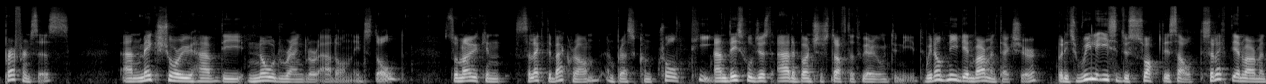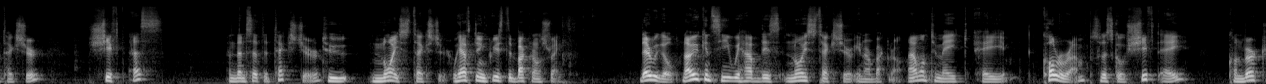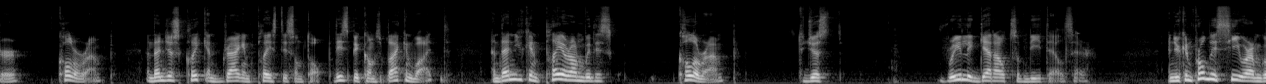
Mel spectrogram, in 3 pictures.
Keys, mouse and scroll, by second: 4.0 click, 4.5 click, 7.0 ctrl+t, 7.1 click, 7.1 g, 7.5 g, 7.9 middle click, 8.3 click, 9.2 click, 9.2 middle click, 9.7 click, 12.0 click, 12.0 click, 13.5 shift+s, 17.2 middle click, 17.3 click, 19.2 middle click, 20.7 middle click, 21.7 middle click, 21.7 click, 21.7 middle click, 21.7 g, 23.7 shift+a, 28.6 middle click, 28.6-29.0 scroll down 2, 29.0 middle click, 30.6 click, 34.6 click, 35.8 click.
